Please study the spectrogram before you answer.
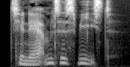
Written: tilnærmelsesvis

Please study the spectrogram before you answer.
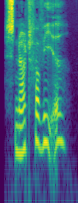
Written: snotforvirret

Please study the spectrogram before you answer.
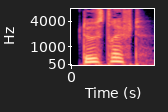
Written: dødsdrift

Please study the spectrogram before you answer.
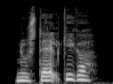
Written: nostalgiker

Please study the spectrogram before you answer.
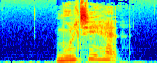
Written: multihal

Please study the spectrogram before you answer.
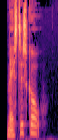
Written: masteskov

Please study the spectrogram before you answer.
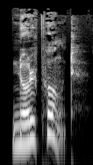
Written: nulpunkt

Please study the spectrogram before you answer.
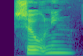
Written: såning

